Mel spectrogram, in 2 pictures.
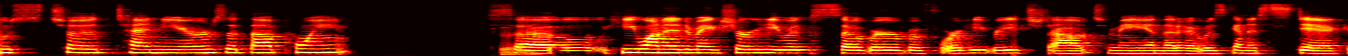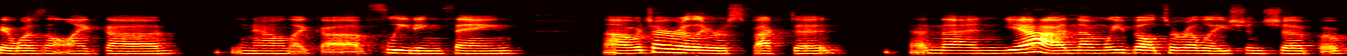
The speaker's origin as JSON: {"language": "English", "town": "Bethesda", "region": "Maryland", "country": "United States", "tie": "born or raised there", "also_born_or_lived": "Colorado / South Florida", "moved": "yes", "lives_now": "Fort Myers, United States", "said": "I was raised predominantly outside of Washington, D.C. in Bethesda, Maryland"}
